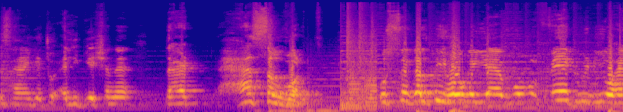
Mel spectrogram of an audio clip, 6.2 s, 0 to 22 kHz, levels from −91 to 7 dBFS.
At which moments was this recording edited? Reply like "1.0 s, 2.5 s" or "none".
3.7 s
